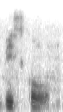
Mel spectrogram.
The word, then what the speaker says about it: VSCO: Or actually, it's pronounced as Visco, apparently. And I will use Visco. And after Visco, I will use Lightroom sometimes.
